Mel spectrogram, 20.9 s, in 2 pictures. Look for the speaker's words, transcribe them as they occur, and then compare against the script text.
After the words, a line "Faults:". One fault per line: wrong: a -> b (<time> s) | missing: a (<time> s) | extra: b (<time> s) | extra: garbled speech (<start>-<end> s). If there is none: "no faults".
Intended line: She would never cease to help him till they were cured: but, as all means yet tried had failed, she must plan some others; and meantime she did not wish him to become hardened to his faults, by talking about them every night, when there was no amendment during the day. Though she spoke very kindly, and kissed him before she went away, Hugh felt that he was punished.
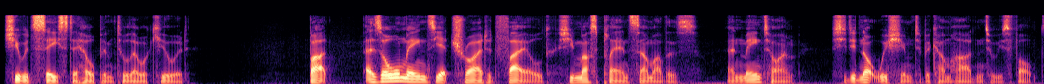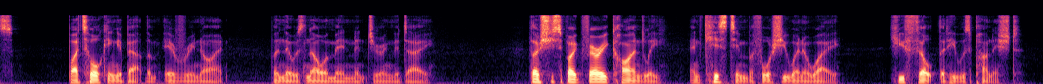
She would cease to help him till they were cured: but, as all means yet tried had failed, she must plan some others; and meantime she did not wish him to become hardened to his faults, by talking about them every night, when there was no amendment during the day. Though she spoke very kindly, and kissed him before she went away, Hugh felt that he was punished.
Faults:
missing: never (0.3 s)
